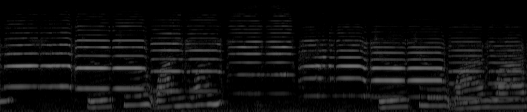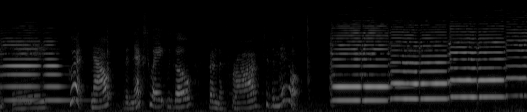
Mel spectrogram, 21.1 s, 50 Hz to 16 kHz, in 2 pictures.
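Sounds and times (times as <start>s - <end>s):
violin playing sustained notes: 0.0s - 12.3s, 17.1s - 21.0s.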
